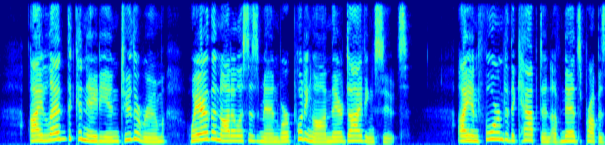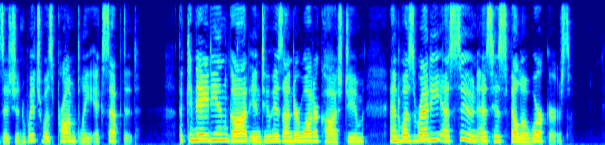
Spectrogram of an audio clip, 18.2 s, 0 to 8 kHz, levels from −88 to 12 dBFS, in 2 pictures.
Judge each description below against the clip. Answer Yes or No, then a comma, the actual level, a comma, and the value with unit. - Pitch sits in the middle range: No, very high, 260 Hz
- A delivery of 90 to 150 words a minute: Yes, average, 145 wpm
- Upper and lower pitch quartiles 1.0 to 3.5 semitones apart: No, average, 4.0 semitones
